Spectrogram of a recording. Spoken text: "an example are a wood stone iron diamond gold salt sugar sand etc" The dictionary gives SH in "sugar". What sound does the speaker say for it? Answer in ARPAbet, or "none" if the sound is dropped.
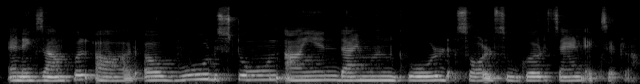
S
